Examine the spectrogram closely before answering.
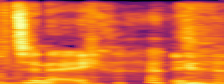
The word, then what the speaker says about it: Jennae: So my middle name, and Jennae happens to be my middle name, it's spelled Jeanne on my birth certificate, but is pronounced Jennae.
